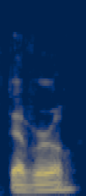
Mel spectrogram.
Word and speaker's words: Devereaux: Reaux is how it ends, Devereaux. And it's French. It's not OGH.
